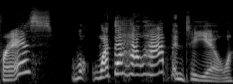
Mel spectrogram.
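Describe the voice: A cartoonish character voice, female-sounding and high pitched, at a moderate pace.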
